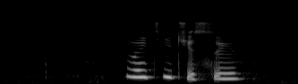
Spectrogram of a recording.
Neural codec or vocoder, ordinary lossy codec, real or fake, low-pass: codec, 24 kHz, 1.2 kbps, DualCodec; none; fake; 7.2 kHz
